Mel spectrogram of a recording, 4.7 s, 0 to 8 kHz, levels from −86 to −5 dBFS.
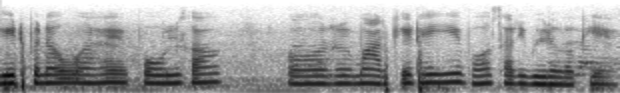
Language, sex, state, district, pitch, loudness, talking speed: Hindi, female, Haryana, Rohtak, 185 Hz, -18 LUFS, 195 wpm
